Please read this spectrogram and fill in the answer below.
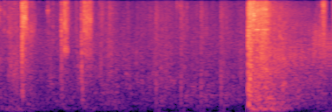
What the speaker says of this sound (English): Wait, who's shooting at me now?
